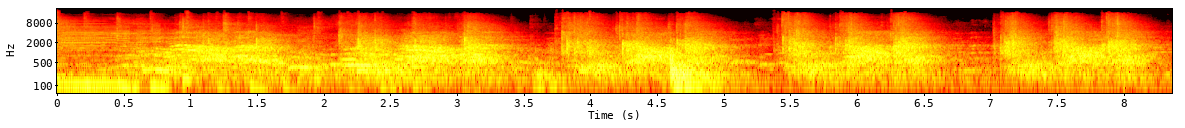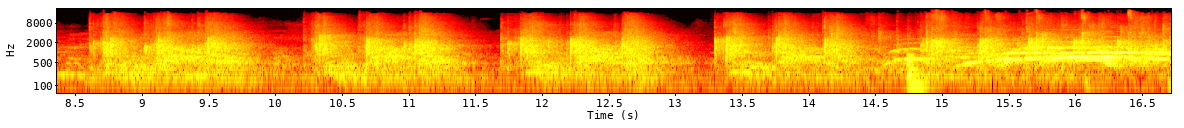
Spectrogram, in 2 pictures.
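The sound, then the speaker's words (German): A German late-night show audience calls out rhythmically for an encore, many loud evenly spaced group shouts repeating about once a second, with clapping and thuds beneath the chant. “Wenn ihr jetzt rhythmisch etwas ruft, geben die beiden sicher eine Zugabe.”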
